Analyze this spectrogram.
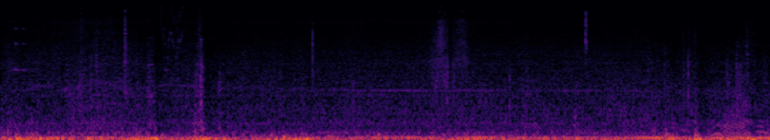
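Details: A vehicle's low engine rumble on a safari drive dominates, with a few scattered clicks and knocks and no animal calls.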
